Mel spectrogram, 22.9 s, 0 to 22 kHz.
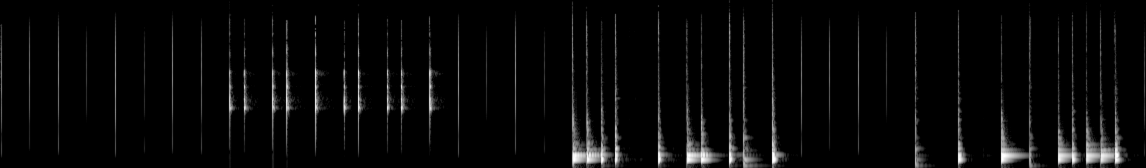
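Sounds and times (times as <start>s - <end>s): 
African rhythms at 105 bpm: 11.5s - 12.5s, 13.2s - 15.6s, 19.2s - 19.4s, 20.0s - 22.5s.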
